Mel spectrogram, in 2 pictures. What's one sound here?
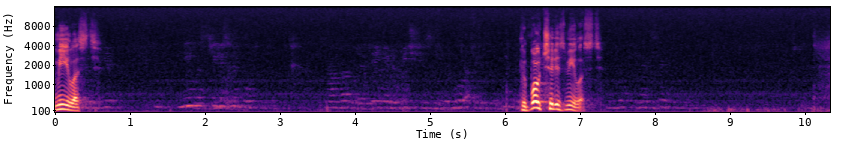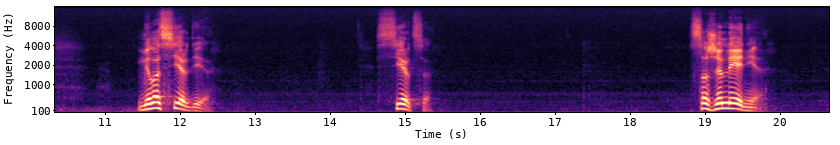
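A man speaks through a microphone in short bursts with long pauses.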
